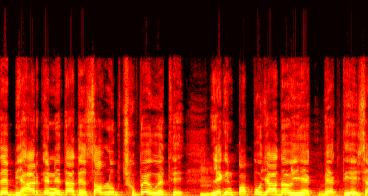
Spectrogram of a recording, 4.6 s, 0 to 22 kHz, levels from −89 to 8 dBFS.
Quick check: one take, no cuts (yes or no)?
yes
